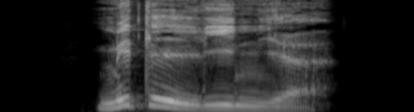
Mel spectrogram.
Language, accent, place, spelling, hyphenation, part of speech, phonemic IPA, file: German, Germany, Berlin, Mittellinie, Mit‧tel‧li‧nie, noun, /ˈmɪtəlˌliːni̯ə/, De-Mittellinie.ogg
- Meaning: 1. a line through the middle or centre of something; midline; centreline 2. a line through the middle or centre of something; midline; centreline: halfway line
